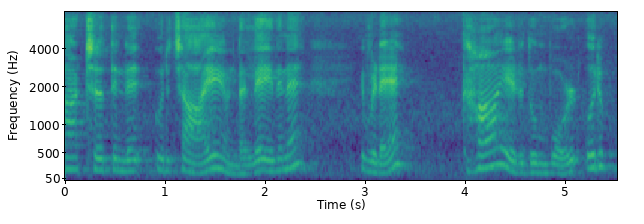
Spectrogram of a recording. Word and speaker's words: ഖ: അടുത്ത അക്ഷരമായ ഈ ഒരു അക്ഷരത്തിൽ ക എന്ന വ്യഞ്ജനാക്ഷരത്തോടൊപ്പം ഹ എന്ന ശബ്ദമാണ് കേൾക്കേണ്ടത്. ക പ്ലസ് ഹ, ഖ. ഖ എങ്ങനെ എഴുതാമെന്ന് നോക്കാം. നമ്മൾ വാ എന്ന് എഴുതുന്ന അക്ഷരത്തിന്റെ ഒരു ഛായയുണ്ടല്ലേ ഇതിന്. ഇവിടെ ഖ എഴുതുമ്പോൾ ഒരു 0 എഴുതി വാ എന്ന അക്ഷരം പോലെ വരയ്ക്കണം.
